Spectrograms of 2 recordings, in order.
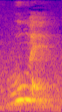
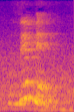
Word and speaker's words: women: So when we pronounce this word as a whole, okay? So what happens is that we pronounce it as woman. Woman. Okay? But this pronunciation, people, goes wrong, and the correct pronunciation goes in this way. It's women. How does it go? Women. This E sound gets converted into I sound, and the O sound in WO gets converted into E sound.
